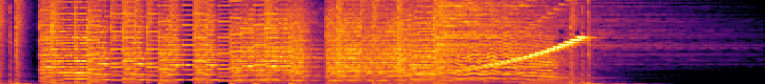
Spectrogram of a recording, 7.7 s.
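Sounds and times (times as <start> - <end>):
MIDI game over jingle: 0.4 - 6.2.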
